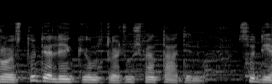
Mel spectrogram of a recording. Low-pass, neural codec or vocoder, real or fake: 7.2 kHz; codec, 16 kHz, 16 kbps, FreqCodec, larger model; fake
